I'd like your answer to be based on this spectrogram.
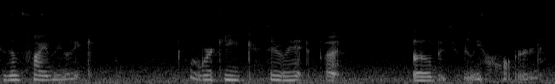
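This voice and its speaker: Long, frequent pauses mark this fairly slow delivery, heard over noticeable background noise. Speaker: vlogger. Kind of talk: personal vlog. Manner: halting.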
